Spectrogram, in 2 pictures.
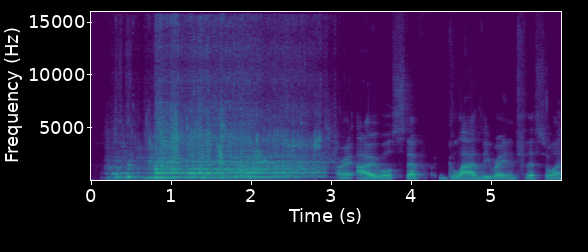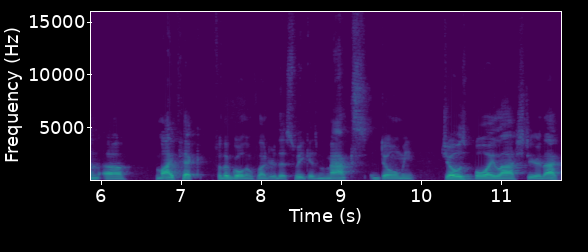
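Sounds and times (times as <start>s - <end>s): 
toilet flushing: 0.0s - 3.1s
speech: 3.1s - 11.7s.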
